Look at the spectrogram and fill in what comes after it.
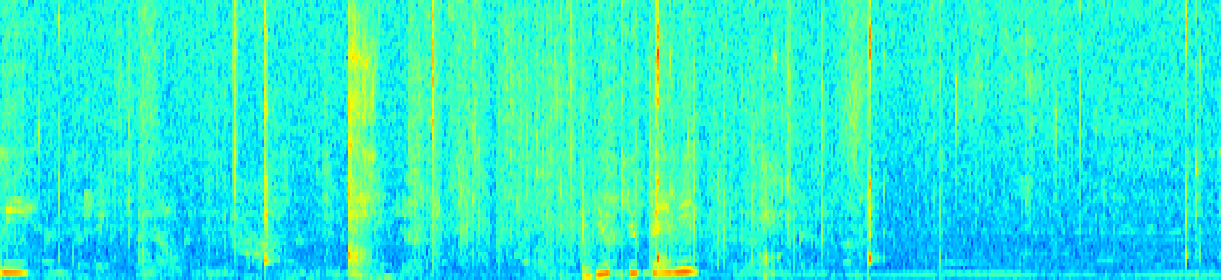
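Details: Baby with hiccups in the dark: a few short, sharp hiccup catches with soft baby vocal sounds in a quiet room with faint background noise. Infant hiccups.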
